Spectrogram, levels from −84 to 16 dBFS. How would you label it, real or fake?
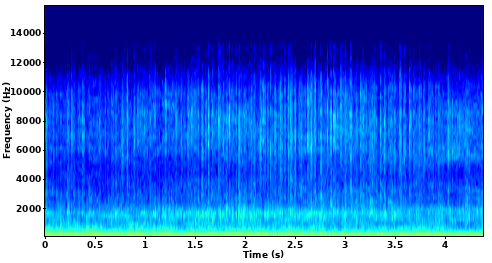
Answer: fake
